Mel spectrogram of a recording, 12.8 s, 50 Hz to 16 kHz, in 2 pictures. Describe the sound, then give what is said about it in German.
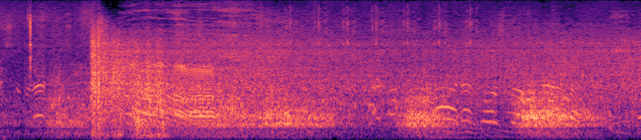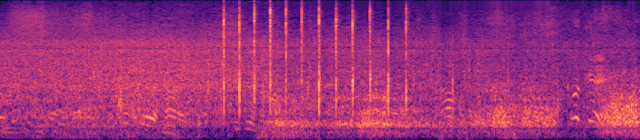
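Mount Etna, Europe's largest active volcano, over 3000 metres high, erupts in May, rumbling and booming with deep blasts, while a crowd applauds the eruption, cheering and clapping as people talk excitedly; a rapid run of sharp cracks bursts out near the end. “Hör mal hier zum Beispiel den Ausbruch, der ist von diesem Jahr im Mai.”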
